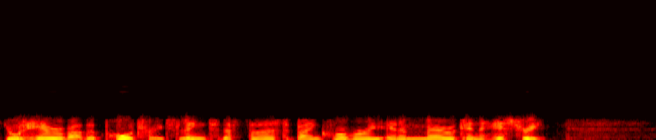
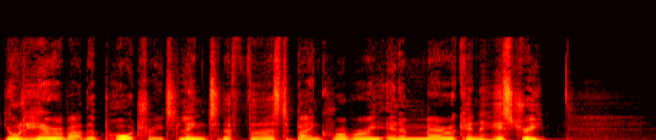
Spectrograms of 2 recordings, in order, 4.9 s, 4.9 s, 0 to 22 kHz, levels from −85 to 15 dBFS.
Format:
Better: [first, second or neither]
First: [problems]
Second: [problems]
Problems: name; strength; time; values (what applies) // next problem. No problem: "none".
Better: second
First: phone-call audio; poor line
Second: none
